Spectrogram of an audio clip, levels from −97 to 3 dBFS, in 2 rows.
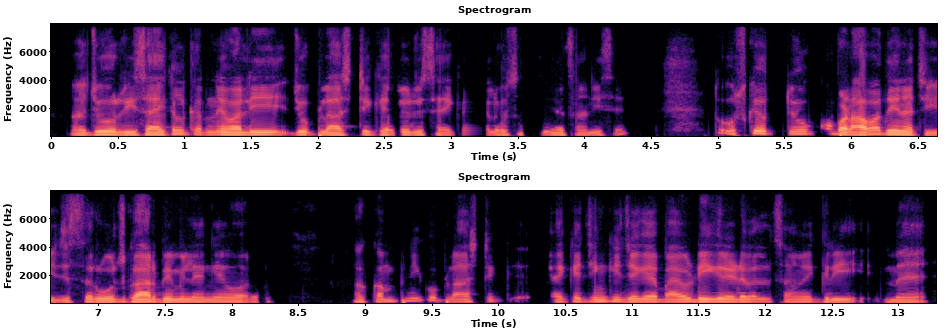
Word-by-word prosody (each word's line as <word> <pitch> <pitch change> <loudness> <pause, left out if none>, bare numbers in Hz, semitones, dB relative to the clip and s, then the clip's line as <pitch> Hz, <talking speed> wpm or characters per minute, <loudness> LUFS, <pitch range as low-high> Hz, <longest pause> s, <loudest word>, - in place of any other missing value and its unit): अ, 110 - -1
जो 130 +3 +5
रीसाइकल 125 +5 +3
करने 135 -1 0
वाली 130 0 +5 0.3
जो 125 0 +2
प्लास्टिक 115 +1 -1
है, 120 - +2
जो 120 - 0
रीसाइकल 120 +3 -6
हो 115 - -2
सकती 125 +1 -11
है 115 - -2
आसानी 115 0 -6
से, 150 +6 -15 0.7
तो - - -10
उसके 200 - 0
उपयोग 160 -2 -1
को 180 - -8
बढ़ावा 135 +1 +6
देना 140 -3 +6
चाहिए, 95 -2 -6
जिससे 105 +5 -4
रोजगार 120 0 +3
भी 120 0 +1
मिलेंगे 110 -2 -1
और 105 +1 -4 0.7
अ, - - -4
कंपनी 145 +7 -6
को 210 0 -8
प्लास्टिक 130 -1 -8
अ, - - -23 0.2
पैकेजिंग 135 +4 -3
की 145 - 0
जगह 125 0 +1
बायोडिग्रेडेबल 125 -1 +1
सामग्री 115 -1 -4 0.3
में 105 +1 -4
125 Hz, 170 wpm, -21 LUFS, 115-135 Hz, 0.7 s, बढ़ावा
